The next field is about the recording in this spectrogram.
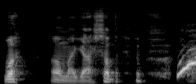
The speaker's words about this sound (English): Sorry, I needed to scream into my emotional support blanket after looking at the Lions' score again.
